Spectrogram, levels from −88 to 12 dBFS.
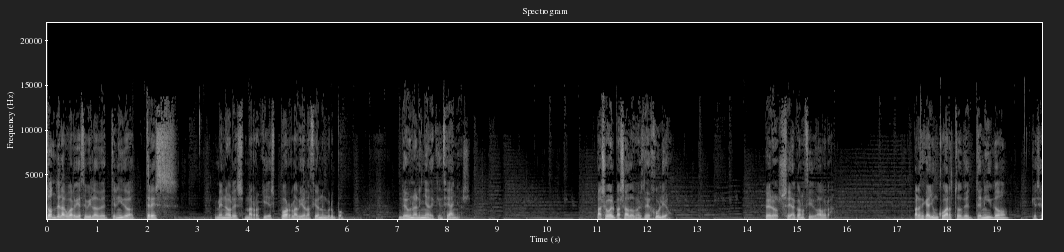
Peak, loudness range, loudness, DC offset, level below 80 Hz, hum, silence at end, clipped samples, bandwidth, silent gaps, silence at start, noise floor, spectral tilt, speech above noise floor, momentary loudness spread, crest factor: -2 dBFS; 4 LU; -23 LUFS; under 0.1%; -42 dBFS; none; 0 s; under 0.1%; 15 kHz; none; 0 s; -53 dBFS; -5.5 dB/octave; 32 dB; 13 LU; 22 dB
